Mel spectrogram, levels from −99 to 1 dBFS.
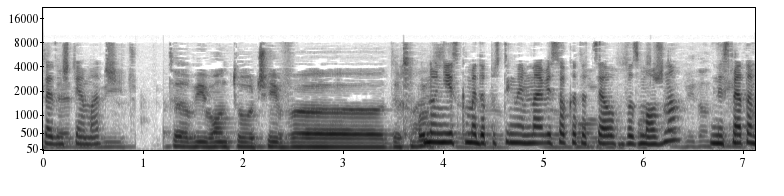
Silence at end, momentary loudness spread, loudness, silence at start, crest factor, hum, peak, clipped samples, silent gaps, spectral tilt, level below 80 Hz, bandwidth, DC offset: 0 s; 9 LU; -15 LUFS; 0 s; 14 dB; none; 0 dBFS; under 0.1%; none; -6.5 dB/octave; -58 dBFS; 8.4 kHz; under 0.1%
